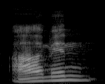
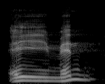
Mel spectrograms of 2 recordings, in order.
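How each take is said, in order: First: The first vowel is said as 'ah'. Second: The first vowel is said as 'ay'.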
